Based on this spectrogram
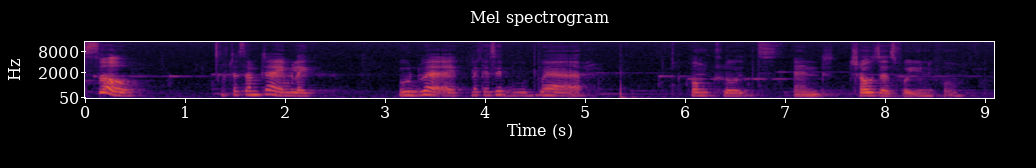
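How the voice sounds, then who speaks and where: With music in the background, a woman with a Kenyan accent speaks at a fairly slow pace. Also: long, frequent pauses. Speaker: beauty vlogger. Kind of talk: casual storytime vlog.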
